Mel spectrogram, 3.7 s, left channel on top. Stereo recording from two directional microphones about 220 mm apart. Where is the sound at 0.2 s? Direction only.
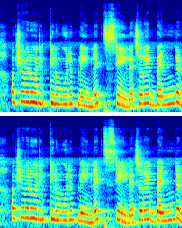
25° left (ahead or behind).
